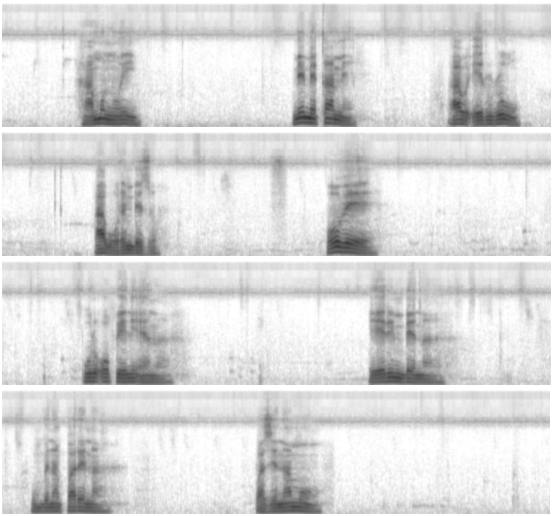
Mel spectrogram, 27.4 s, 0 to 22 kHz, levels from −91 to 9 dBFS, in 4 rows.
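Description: Throughout the whole clip the speech sounds hoarse, rough and muffled, with a grainy, noisy texture in place of clean tone. This is likely Opus compression running in its hybrid speech mode at a low rate, which fits roughly 16 kbps.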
